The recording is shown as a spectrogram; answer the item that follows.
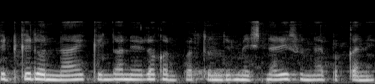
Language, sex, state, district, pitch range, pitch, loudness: Telugu, female, Andhra Pradesh, Guntur, 215-230 Hz, 220 Hz, -16 LUFS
